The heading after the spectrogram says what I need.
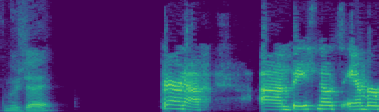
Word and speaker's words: muguet: How do you pronounce that? That one I I've think never even seen. it's Muget.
